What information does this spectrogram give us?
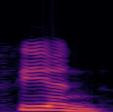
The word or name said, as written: cien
